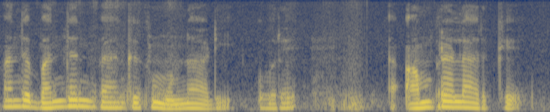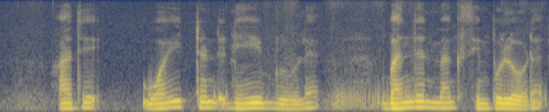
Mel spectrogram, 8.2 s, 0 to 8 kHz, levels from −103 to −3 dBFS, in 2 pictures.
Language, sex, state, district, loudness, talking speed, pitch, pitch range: Tamil, male, Tamil Nadu, Nilgiris, -20 LUFS, 115 wpm, 130 Hz, 120-145 Hz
